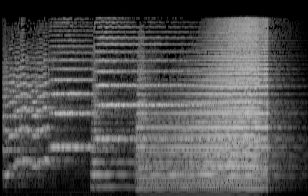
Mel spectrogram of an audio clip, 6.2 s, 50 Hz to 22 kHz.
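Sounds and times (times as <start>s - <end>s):
tense strings and brass music building: 2.0s - 5.9s.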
